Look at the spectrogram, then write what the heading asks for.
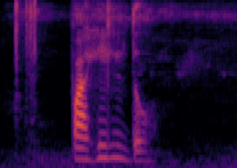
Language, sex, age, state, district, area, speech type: Santali, female, 30-45, West Bengal, Birbhum, rural, spontaneous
